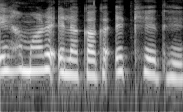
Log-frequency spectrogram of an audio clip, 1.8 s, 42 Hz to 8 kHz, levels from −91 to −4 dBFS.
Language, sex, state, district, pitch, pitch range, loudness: Hindi, female, Uttar Pradesh, Muzaffarnagar, 255 Hz, 240-285 Hz, -17 LUFS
